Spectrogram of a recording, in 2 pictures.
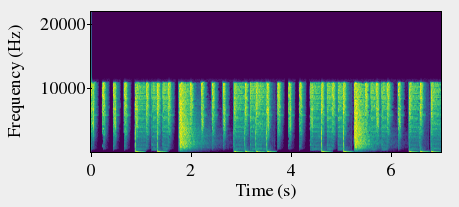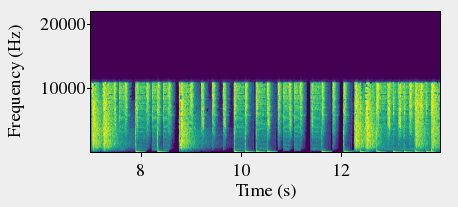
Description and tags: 32 bar drum2
Made in FL Studio 10s FPC drum machine plugin and do not know how to, if possible apply each shot to the mixer so this is UNMIXED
